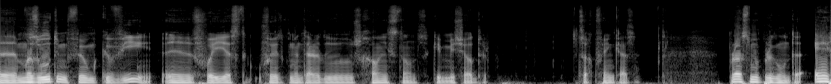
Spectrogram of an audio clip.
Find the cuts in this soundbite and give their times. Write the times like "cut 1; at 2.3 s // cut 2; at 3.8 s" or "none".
none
